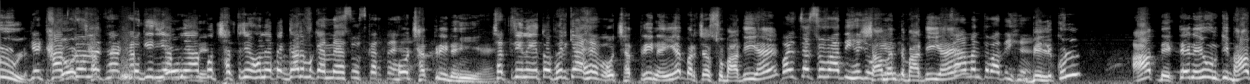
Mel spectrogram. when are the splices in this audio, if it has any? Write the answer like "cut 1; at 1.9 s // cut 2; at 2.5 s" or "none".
cut 1; at 1.3 s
